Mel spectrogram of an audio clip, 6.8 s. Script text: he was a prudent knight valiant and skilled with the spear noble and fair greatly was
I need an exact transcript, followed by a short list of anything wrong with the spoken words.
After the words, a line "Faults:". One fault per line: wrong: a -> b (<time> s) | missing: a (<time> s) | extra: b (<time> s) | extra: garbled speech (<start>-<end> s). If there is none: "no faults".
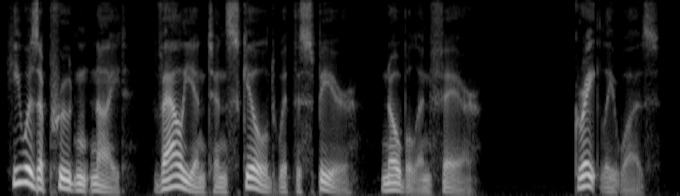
he was a prudent knight valiant and skilled with the spear noble and fair greatly was
Faults:
no faults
